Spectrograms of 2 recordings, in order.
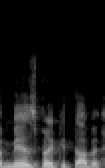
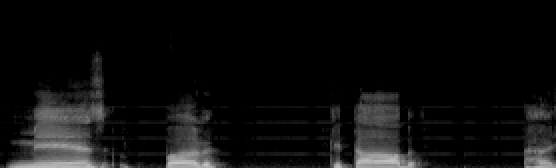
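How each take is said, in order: First: Said in the usual way. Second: Example sentence with long pauses between میز, پر and کتاب; word-by-word dictation. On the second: Shown as a demonstration. Teacher setting out an example for students, word by word. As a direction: say میز, پر, کتاب one at a time, widely spaced.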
